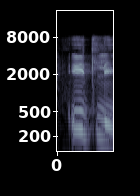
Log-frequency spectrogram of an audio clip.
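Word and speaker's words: Italy: যদি যাও ঠিক আছে ইতালির ইংরেজি কি বলতো ইটলি কেমন ইটলি ইটলি ইটলি ইটলি মানে এটারে ইতালি লেখে ইতালি এটাকে উচ্চারণ করে ইটলি যেমন রাশিয়া এটা এটাকে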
